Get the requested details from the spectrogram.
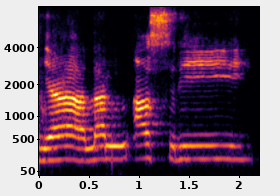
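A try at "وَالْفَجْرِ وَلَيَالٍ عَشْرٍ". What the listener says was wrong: হুম, হলো না, দেখেন। ওয়ালায়ালিন, এখানে লাম দুজের লিন হবে, ওয়ালায়ালিন আশর। আর এখানে ওয়াল ফাজরি হবে না, ওয়াল ফাজর। কারণ আয়াতের শেষে যদি আমরা থামি তাহলে রকে কি করে পড়তে হবে? সাকিন করে পড়তে হবে। তাহলে ওয়াল ফাজর। হুম, ওয়ালায়ালিন আশর।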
